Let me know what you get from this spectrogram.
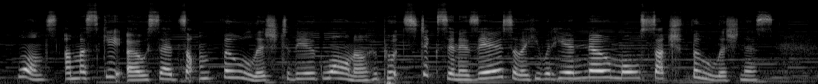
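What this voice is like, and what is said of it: Put-on British accent. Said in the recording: “you can choose whatever British accent you want... I'll go with Brit.”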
